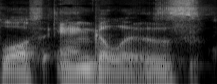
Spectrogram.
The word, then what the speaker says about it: Los Angeles: If you caught this later, it's pronounced Los Angeles.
